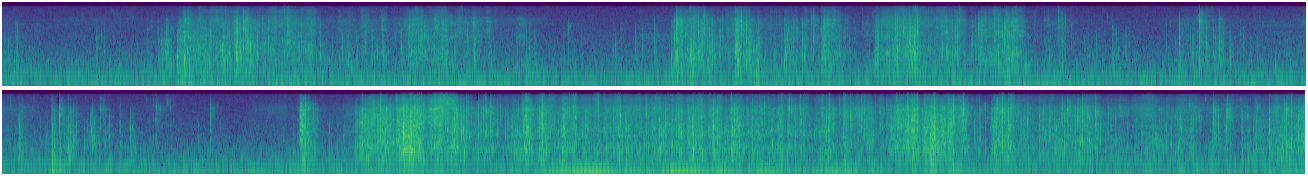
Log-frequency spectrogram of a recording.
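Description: Plastic Ziploc bag crinkling in irregular spells as raw chicken strips are tossed in breading inside it; the longest, loudest spell comes about two-thirds of the way through.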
